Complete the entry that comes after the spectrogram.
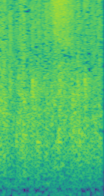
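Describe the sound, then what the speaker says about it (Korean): Dense, steady applause from an audience at a Korean policy forum on the wellness industry fills the whole moment, evenly sustained with no voices over it. "오늘 박수 한번 칠까요?"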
